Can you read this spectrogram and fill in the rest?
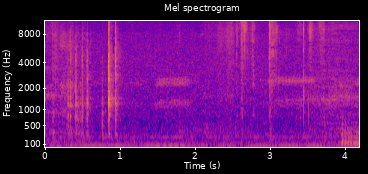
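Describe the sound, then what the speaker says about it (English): Frogs croak in a yard as faint, repeated calls in the background, mixed with scattered clicks and taps nearby and no speech. "I got frogs in the yard making a bunch of noise."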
